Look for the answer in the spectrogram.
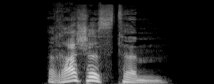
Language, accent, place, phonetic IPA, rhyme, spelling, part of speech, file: German, Germany, Berlin, [ˈʁaʃəstəm], -aʃəstəm, raschestem, adjective, De-raschestem.ogg
- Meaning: strong dative masculine/neuter singular superlative degree of rasch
